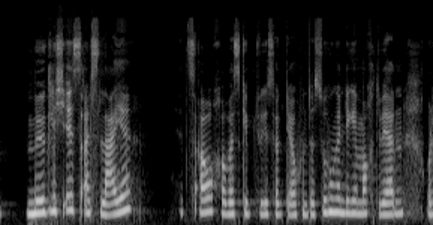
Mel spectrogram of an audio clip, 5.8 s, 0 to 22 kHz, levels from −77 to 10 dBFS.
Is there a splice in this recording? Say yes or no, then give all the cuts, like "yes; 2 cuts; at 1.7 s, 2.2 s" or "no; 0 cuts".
no; 0 cuts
